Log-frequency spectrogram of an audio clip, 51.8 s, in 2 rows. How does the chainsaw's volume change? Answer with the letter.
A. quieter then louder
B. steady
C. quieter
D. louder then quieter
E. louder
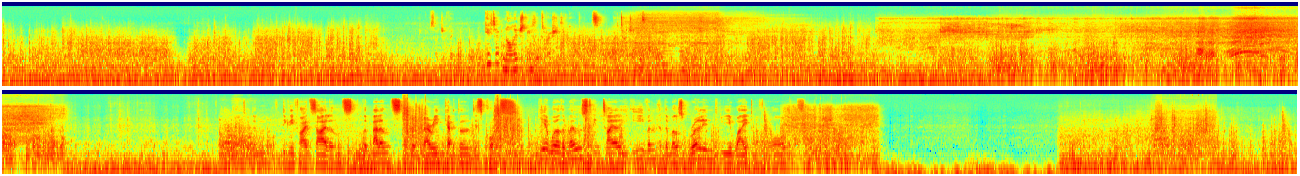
E.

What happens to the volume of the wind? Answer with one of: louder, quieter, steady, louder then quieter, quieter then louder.
steady.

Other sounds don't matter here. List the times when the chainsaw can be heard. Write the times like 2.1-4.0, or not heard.
12.3-27.1.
